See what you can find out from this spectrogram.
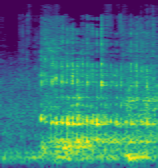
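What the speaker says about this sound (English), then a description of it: "He's burping." A man lets out a single short, loud burp close up, a throaty rasp lasting under a second with no talk over it.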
